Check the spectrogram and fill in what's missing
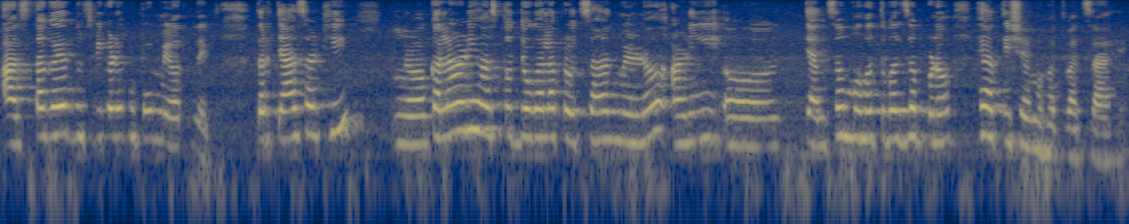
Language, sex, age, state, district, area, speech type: Marathi, female, 45-60, Maharashtra, Pune, urban, spontaneous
